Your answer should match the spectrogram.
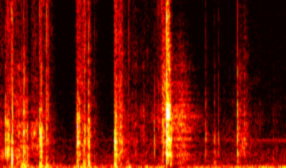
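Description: A deck of oracle cards being shuffled in the hands, the cards slapping against each other in a run of irregular crisp flicks, the loudest a little past a second in.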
